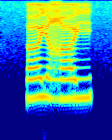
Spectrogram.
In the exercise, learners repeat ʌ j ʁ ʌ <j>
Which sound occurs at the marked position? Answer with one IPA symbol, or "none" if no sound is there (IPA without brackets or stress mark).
j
